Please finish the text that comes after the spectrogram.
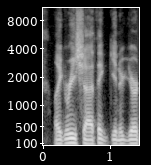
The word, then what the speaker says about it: Reeesha: you And know, my name Czech is Risha. So to help you pronounce it, I wrote it with E's, because that's how you pronounce a long I in Oh, Czech.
